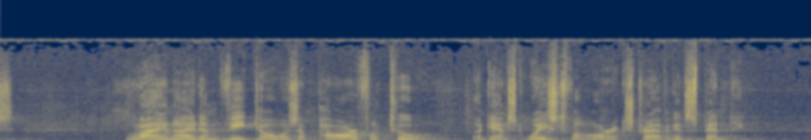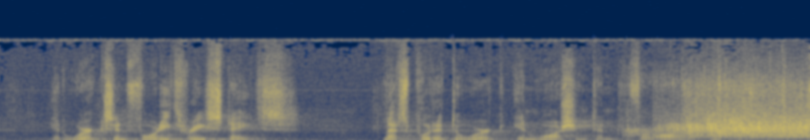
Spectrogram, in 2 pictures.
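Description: An elderly man speaks calmly and firmly into a microphone in a large echoing hall.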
